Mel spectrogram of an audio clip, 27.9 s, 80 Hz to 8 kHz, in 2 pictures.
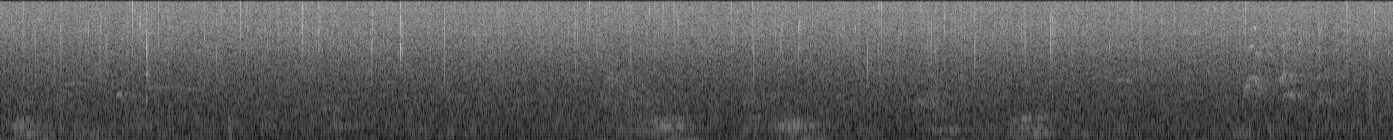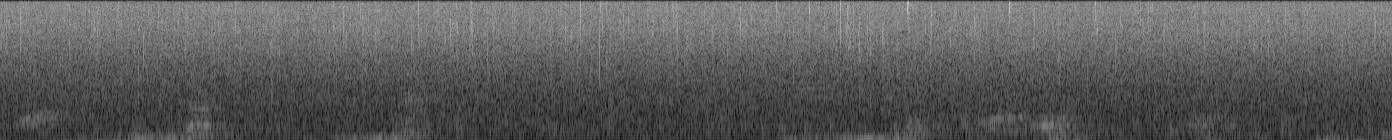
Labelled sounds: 12.4	12.7	humpback whale, 0.97 to 1.7 kHz

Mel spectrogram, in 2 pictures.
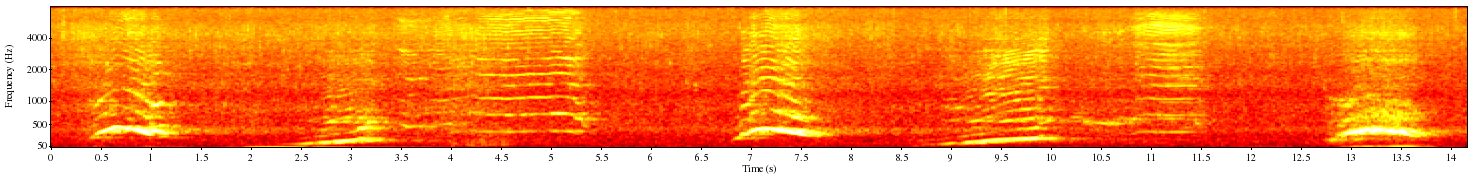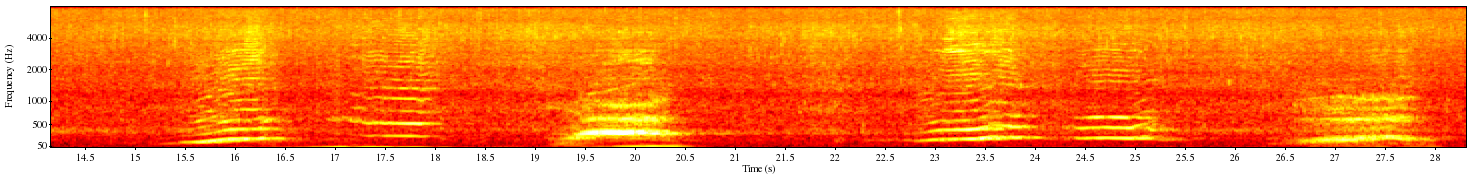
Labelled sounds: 0.4	1.3	humpback whale, 0.84 to 1.4 kHz
2.8	3.1	humpback whale, 1.1 to 1.2 kHz
4.2	5.4	humpback whale, 1.0 to 7.5 kHz
6.9	7.6	humpback whale, 0.78 to 6.8 kHz
9.3	10.0	humpback whale, 0.78 to 4.0 kHz
10.8	11.6	humpback whale, 0.97 to 5.4 kHz
12.8	13.6	humpback whale, 0.84 to 2.6 kHz
15.9	16.3	humpback whale, 0.78 to 3.2 kHz
17.2	18.0	humpback whale, 0.97 to 4.3 kHz
19.6	20.2	humpback whale, 0.84 to 2.6 kHz
22.9	23.6	humpback whale, 1.7 to 3.2 kHz
24.6	25.0	humpback whale, 1.5 to 3.2 kHz
26.6	27.6	humpback whale, 0.88 to 1.2 kHz

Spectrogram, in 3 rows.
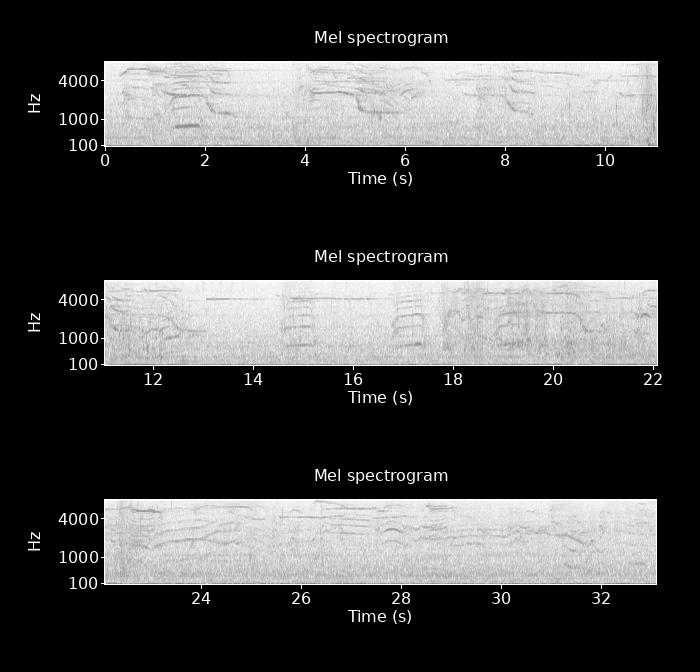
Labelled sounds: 1.2	2.7	killer whale, southern Alaska resident, 0.41 to 8.0 kHz
4.0	5.9	killer whale, southern Alaska resident, 0.83 to 8.0 kHz
6.8	8.8	killer whale, southern Alaska resident, 0.37 to 8.0 kHz
10.2	13.2	killer whale, southern Alaska resident, 0.69 to 8.0 kHz
14.5	15.4	killer whale, southern Alaska resident, 0.37 to 8.0 kHz
16.8	17.5	killer whale, southern Alaska resident, 0.51 to 8.0 kHz
18.8	20.9	killer whale, southern Alaska resident, 0.28 to 8.0 kHz
21.8	29.1	killer whale, southern Alaska resident, 0.64 to 8.0 kHz
30.9	31.8	killer whale, southern Alaska resident, 0.69 to 8.0 kHz

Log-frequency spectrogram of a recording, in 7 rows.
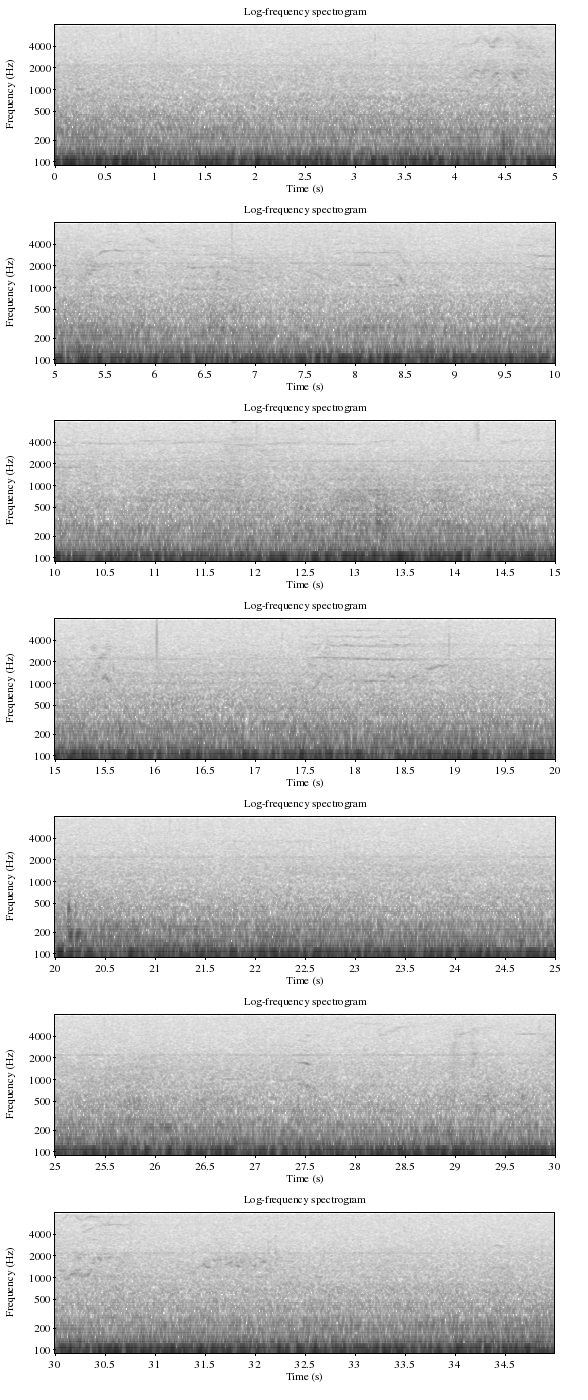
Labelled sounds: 5.2	5.9	killer whale, 0.87 to 4.0 kHz
6.2	6.9	killer whale, 0.93 to 3.8 kHz
7.9	8.5	killer whale, 1.1 to 3.3 kHz
9.7	10.2	killer whale, 1.8 to 3.7 kHz
11.5	12.4	killer whale, 0.88 to 5.1 kHz
17.4	19.0	killer whale, 1.1 to 5.5 kHz
29.6	30.8	killer whale, 0.96 to 7.4 kHz
31.4	32.2	killer whale, 0.53 to 2.2 kHz

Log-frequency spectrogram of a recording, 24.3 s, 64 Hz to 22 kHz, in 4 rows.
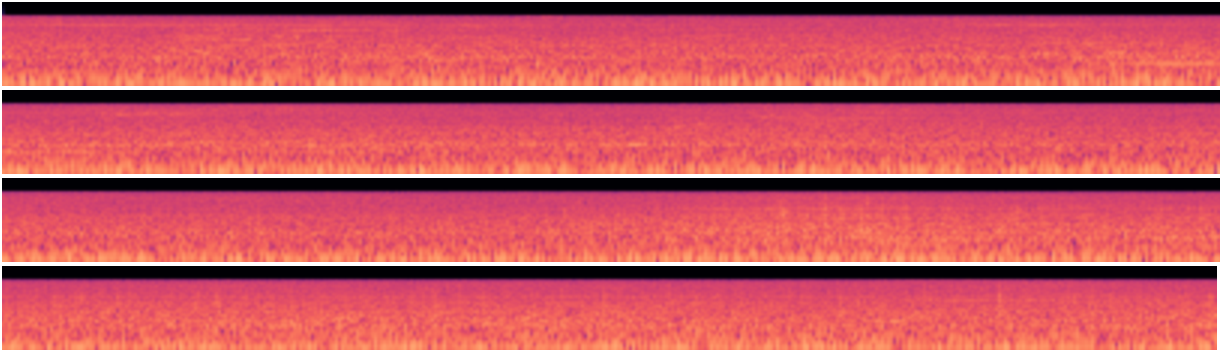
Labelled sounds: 0.8	2.0	killer whale, southern resident, 0.71 to 5.2 kHz
4.8	5.4	killer whale, southern resident, 3.7 to 4.8 kHz
22.8	23.5	killer whale, southern resident, 1.9 to 3.7 kHz

